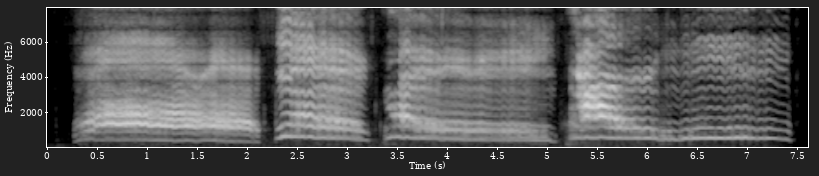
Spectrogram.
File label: Male Beg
